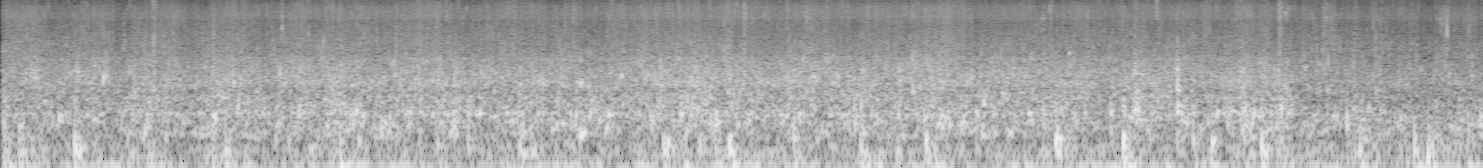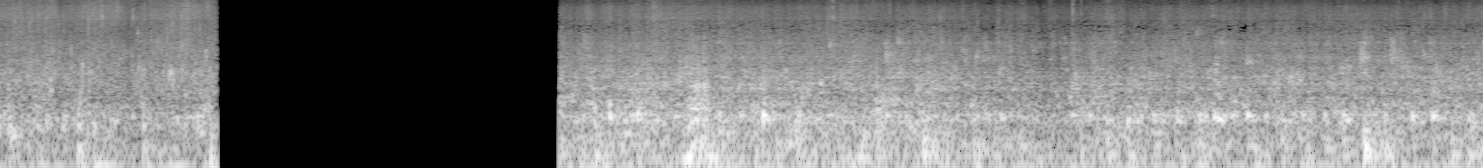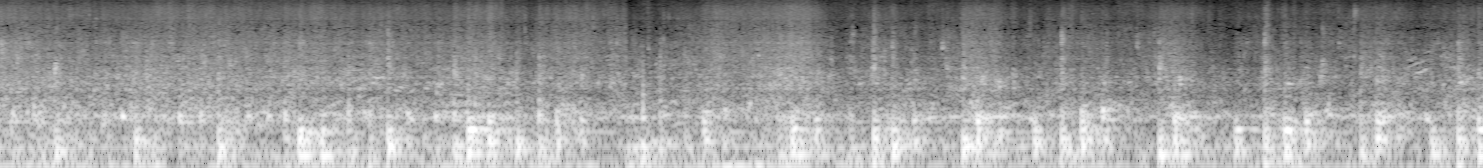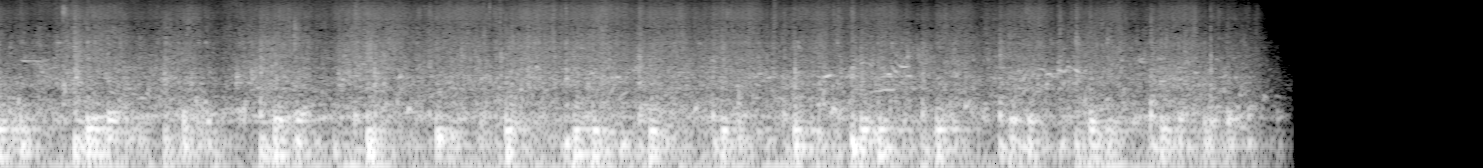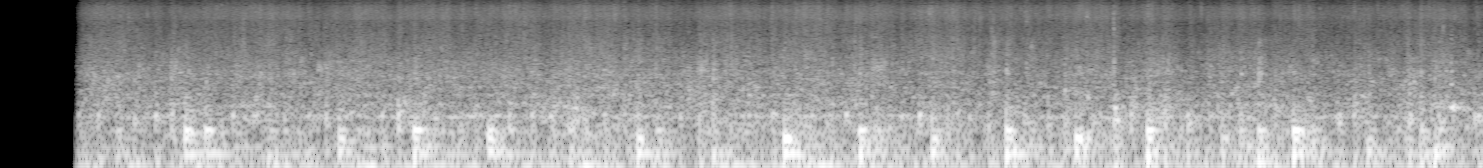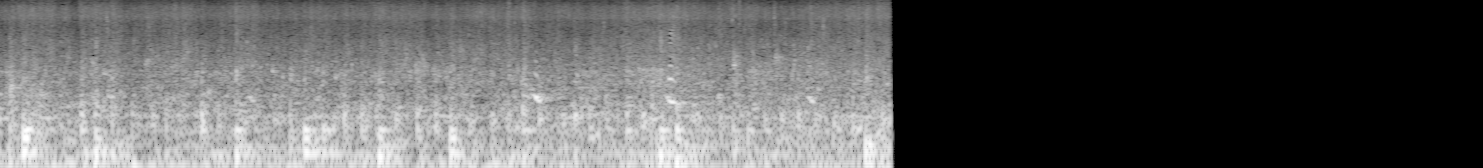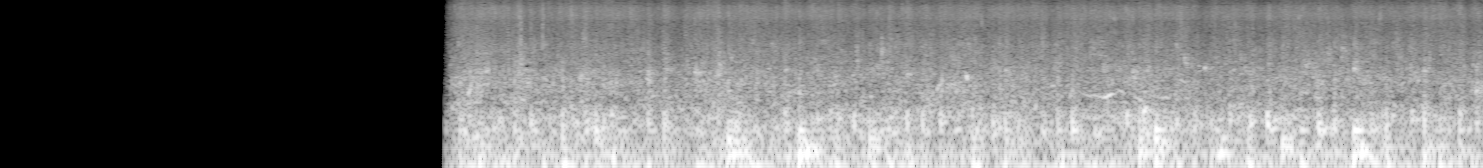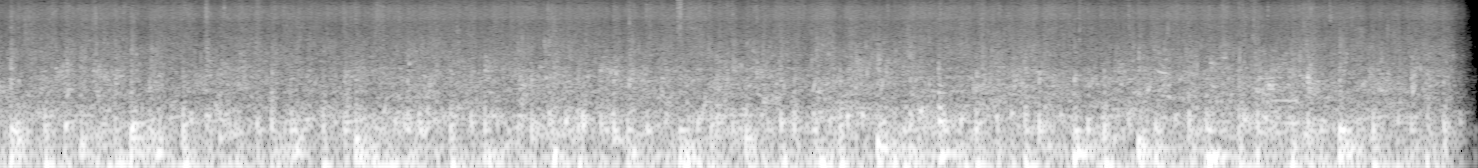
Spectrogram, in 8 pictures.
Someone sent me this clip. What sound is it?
Paddle boat on water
